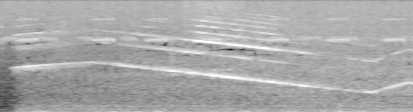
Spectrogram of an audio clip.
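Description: A siren wailing, starting abruptly. Its pitch rises to a peak about a second in, slides slowly down for nearly three seconds, and starts to climb again near the end, over a low rumble.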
